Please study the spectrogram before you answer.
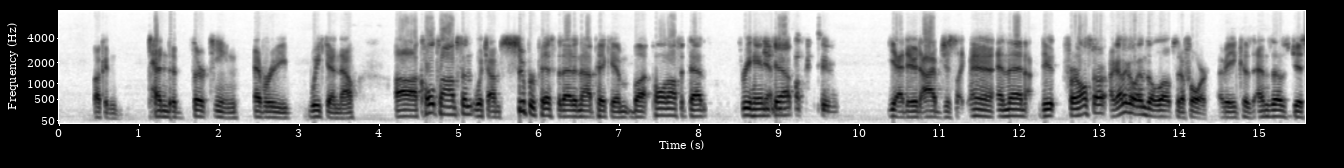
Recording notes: get on the phone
